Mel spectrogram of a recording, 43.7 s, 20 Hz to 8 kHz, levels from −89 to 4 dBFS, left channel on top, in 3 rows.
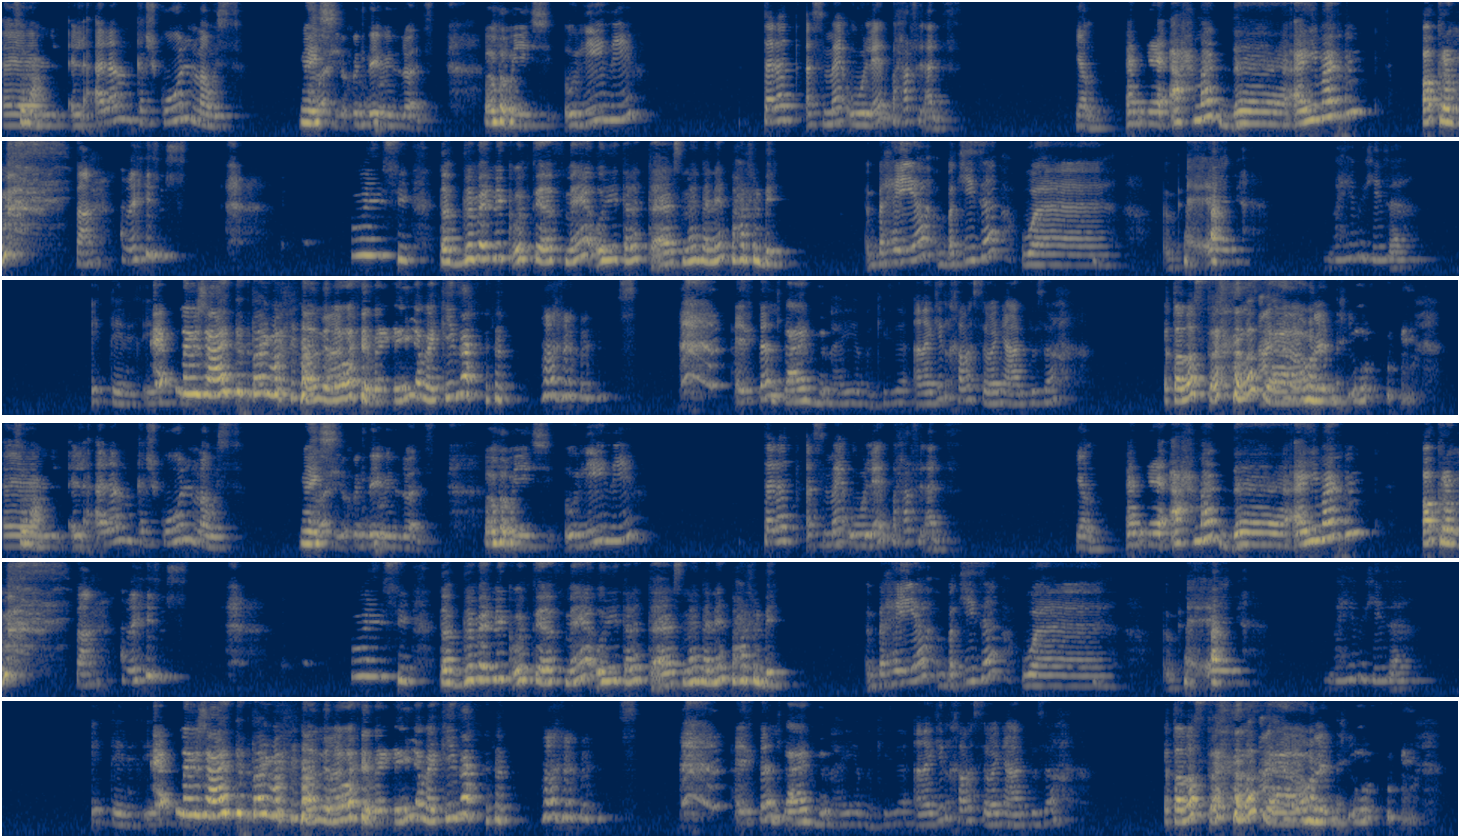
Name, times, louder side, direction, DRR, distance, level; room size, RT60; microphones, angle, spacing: voice 1, 0.0-2.4 3.1-4.8 5.1-6.4 7.6-9.5 10.7-11.0 15.3-16.4 16.8-17.2 23.2-26.9 27.8-28.8 30.0-30.8 32.3-32.6 34.5-35.5 35.9-39.9 41.7-42.7 43.3-43.5, left 2 dB, 45° left, 0.7 m, -39 dB
voice 2, 3.0-3.4 4.8-5.1 11.2-13.6 14.2-15.2 18.1-22.3 26.4-26.8 30.6-34.2 37.0-37.4 40.9-42.4 42.7-42.8 43.1-43.3, equal, 10° left, 0.4 m, -29 dB
2.9 x 2.4 x 3.6 m
head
